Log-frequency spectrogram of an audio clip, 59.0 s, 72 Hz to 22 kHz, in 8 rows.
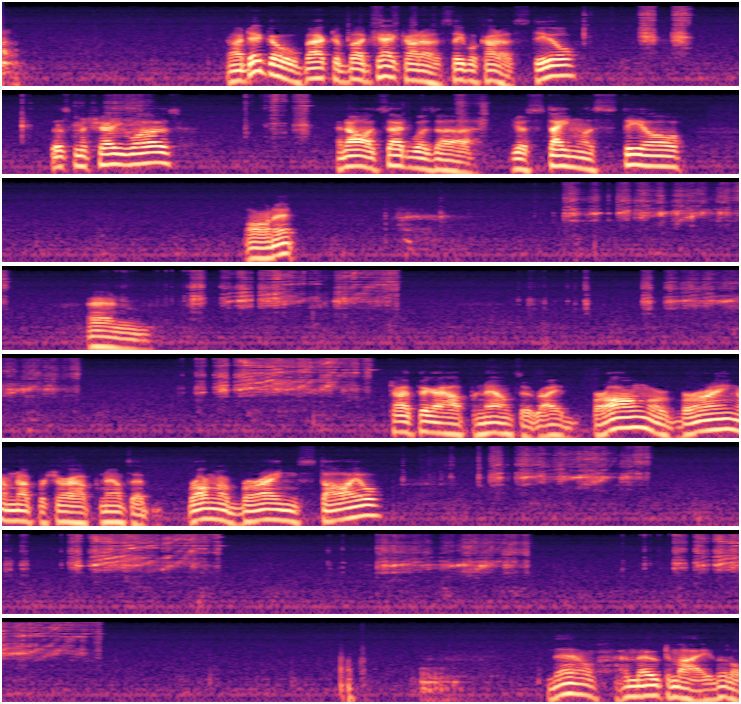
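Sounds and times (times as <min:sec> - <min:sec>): sharpening stone scraping blade: 0:06.4 - 0:07.0, 0:07.6 - 0:08.9, 0:09.8 - 0:10.5, 0:11.4 - 0:12.3, 0:20.2 - 0:22.2, 0:23.3 - 0:26.2, 0:27.2 - 0:30.3, 0:31.2 - 0:33.3, 0:41.1 - 0:43.4, 0:44.2 - 0:46.5, 0:47.4 - 0:49.6, 0:50.5 - 0:52.6.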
